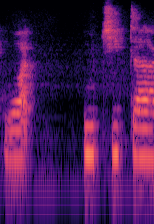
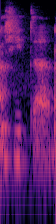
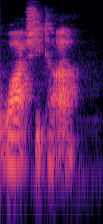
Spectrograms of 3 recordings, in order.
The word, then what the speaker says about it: Ouachita: It's right outside of the Ouachita National Forest, which That's spelled O-U-C-H-I-T-A. And when I looked up how to pronounce it online, all of the tapes were in a Southern accent. So they were all like, Washita.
